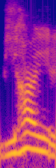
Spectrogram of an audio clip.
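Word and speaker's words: Mícheál: 그러니까 가챠 스펠링 인데 마이클이 라고 발음할 수도 있고 아일랜드 식으로 하면 미하일 이라고 발음을 할 수 있는데 이 친구가 y 크리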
